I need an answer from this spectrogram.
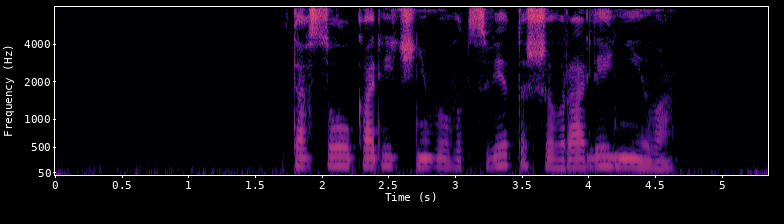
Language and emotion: Russian, neutral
